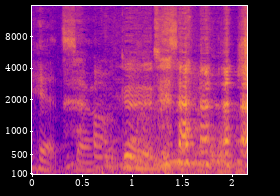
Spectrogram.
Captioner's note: laughter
